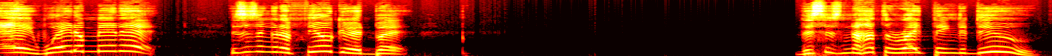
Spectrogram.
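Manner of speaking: urgent warning. Retold or imitated. Holy Spirit stopping someone on the path to destruction, urgent warning. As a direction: call out to stop someone heading into danger.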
